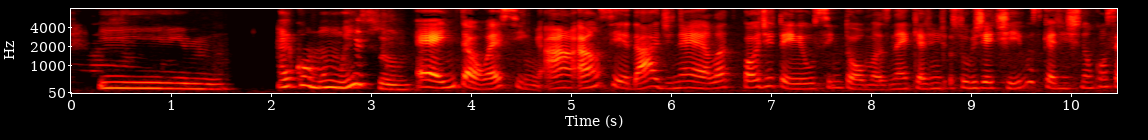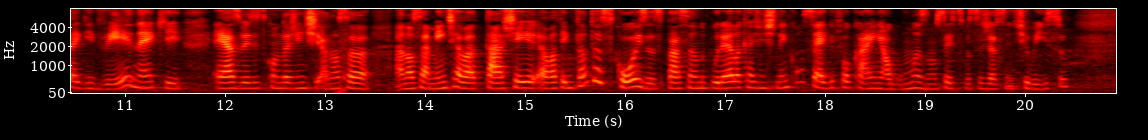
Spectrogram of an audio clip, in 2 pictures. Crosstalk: none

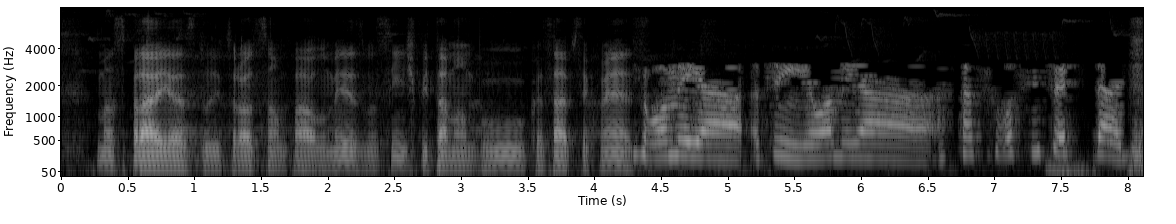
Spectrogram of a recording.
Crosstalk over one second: none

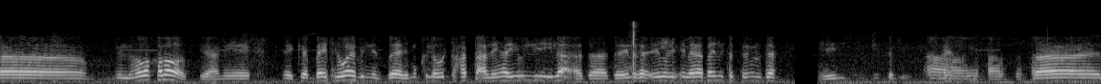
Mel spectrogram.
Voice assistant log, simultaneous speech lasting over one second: none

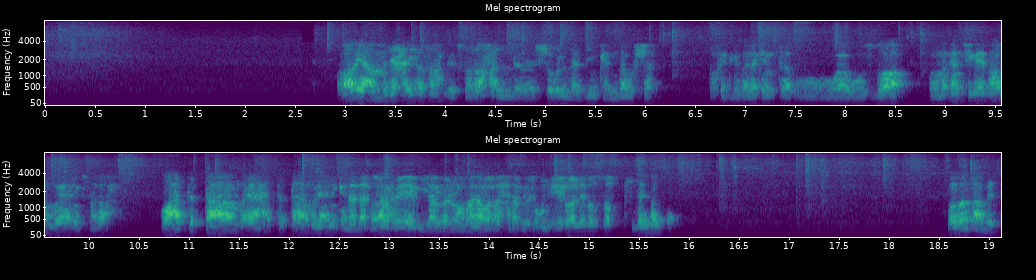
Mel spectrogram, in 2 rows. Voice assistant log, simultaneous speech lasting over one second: present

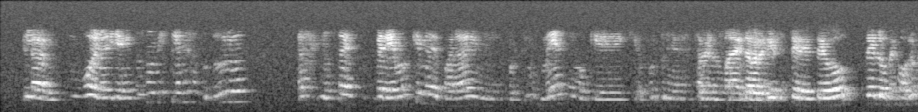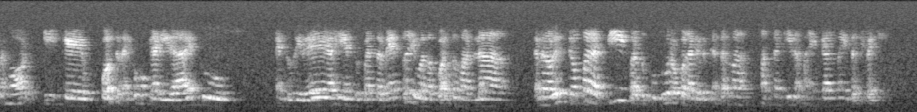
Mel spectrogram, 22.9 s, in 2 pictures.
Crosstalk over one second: present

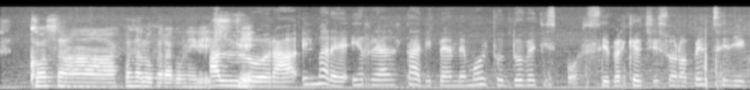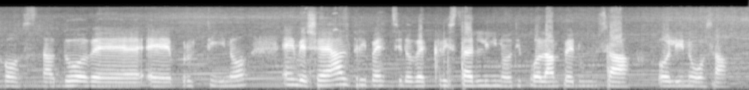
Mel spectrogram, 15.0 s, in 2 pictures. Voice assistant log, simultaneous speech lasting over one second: none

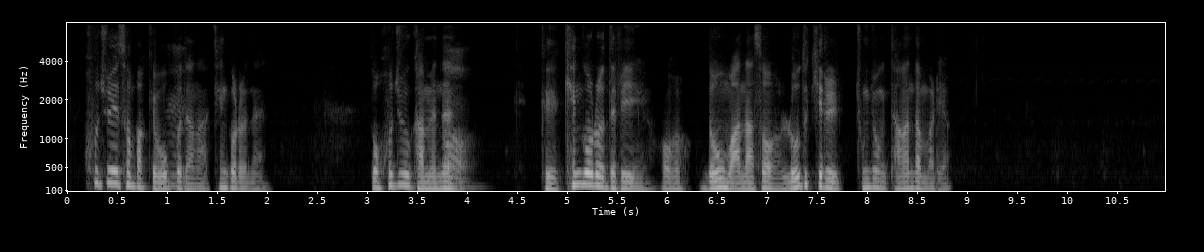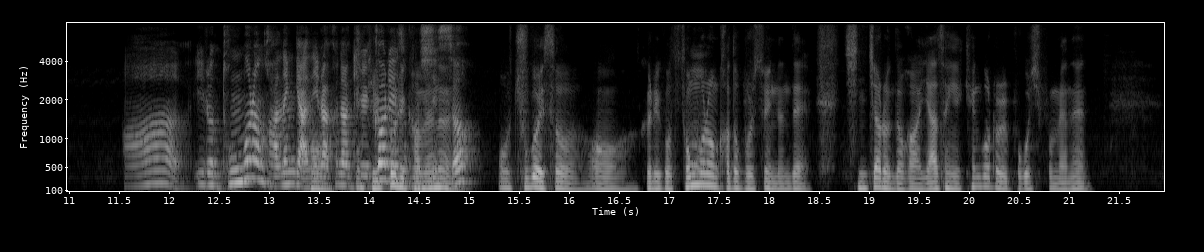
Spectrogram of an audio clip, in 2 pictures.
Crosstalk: present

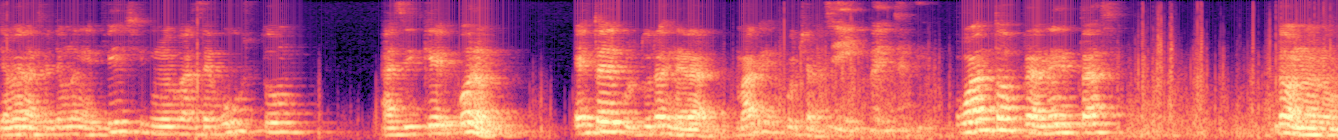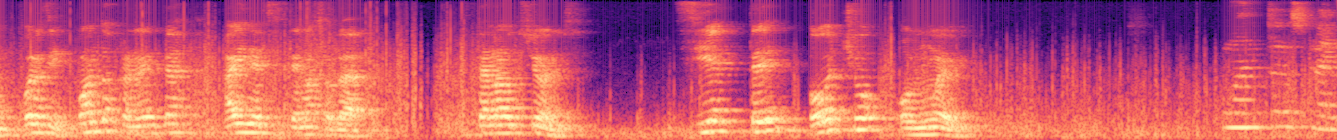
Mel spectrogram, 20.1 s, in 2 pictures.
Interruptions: none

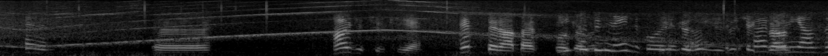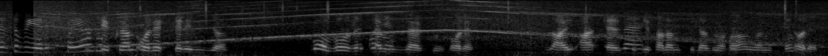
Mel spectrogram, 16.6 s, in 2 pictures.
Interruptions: present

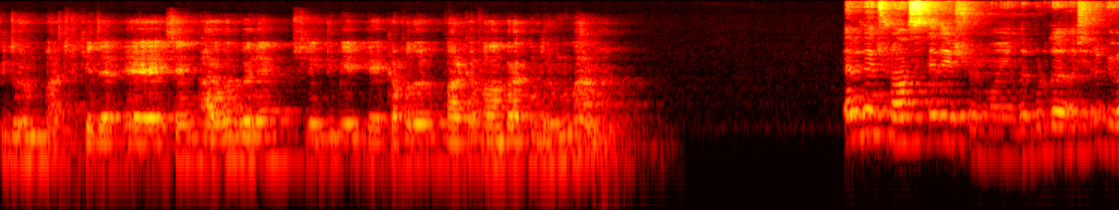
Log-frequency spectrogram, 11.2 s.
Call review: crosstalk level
none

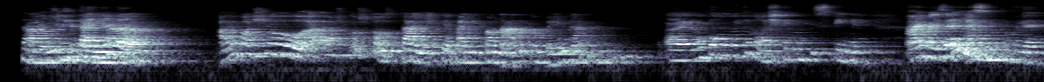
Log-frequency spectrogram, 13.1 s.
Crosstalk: present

